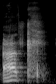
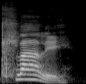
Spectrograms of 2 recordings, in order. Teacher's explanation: It's not a sequence of t plus l, as in Huxtable, but instead it's an affricate. So it's actually a laterally released, not a literally released, a laterally released affricate. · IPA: /t͡ɬ/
